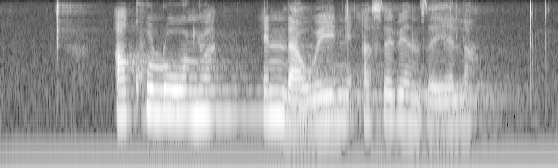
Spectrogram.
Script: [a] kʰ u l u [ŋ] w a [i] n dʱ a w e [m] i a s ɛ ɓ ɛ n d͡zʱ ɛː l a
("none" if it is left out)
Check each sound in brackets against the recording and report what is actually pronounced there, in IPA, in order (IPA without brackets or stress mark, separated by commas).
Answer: a, ɲ, ɛ, n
